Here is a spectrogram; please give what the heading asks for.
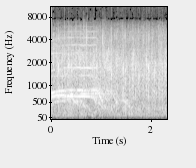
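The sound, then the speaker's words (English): An audience in a room applauds a team with dense, steady hand clapping that stays loud and continuous from start to finish. “Let's give our team a big hand clap.”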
